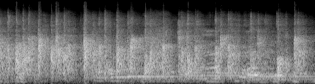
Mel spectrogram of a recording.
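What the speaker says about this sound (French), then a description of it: "Applaudissez pour les docteurs en parole." A church or religious broadcast audience claps in applause, a dense run of hand claps at an even loudness under a loud voice that keeps speaking throughout.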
